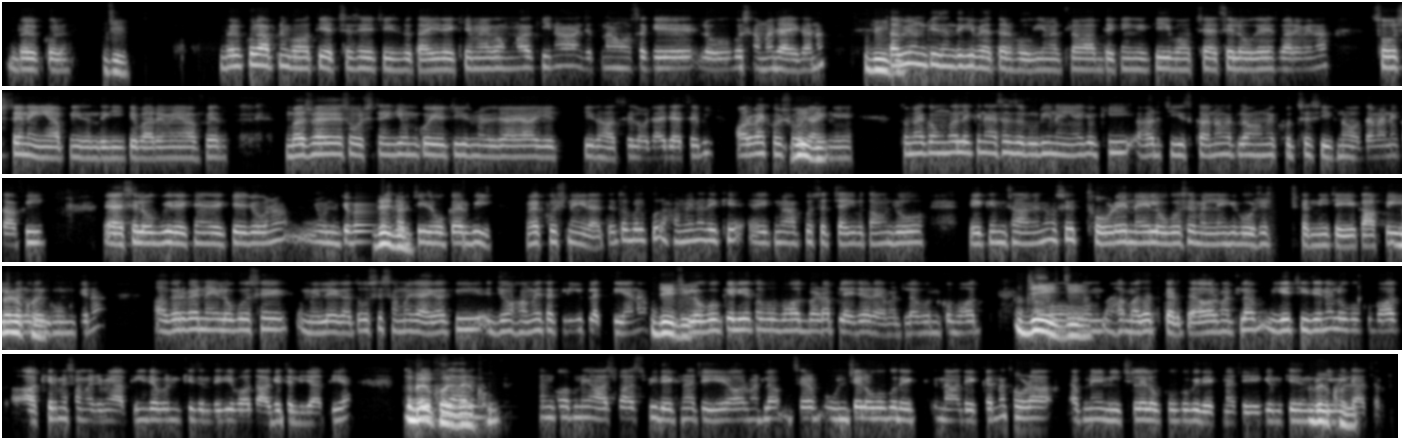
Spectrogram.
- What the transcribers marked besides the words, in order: static; distorted speech; tapping; other background noise; in English: "प्लेज़र"
- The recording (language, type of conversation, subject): Hindi, unstructured, आपकी ज़िंदगी में कौन-सी चीज़ आपको सबसे ज़्यादा खुशियाँ देती है?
